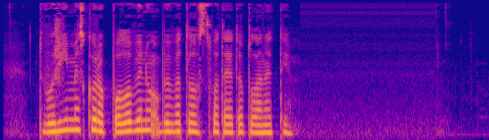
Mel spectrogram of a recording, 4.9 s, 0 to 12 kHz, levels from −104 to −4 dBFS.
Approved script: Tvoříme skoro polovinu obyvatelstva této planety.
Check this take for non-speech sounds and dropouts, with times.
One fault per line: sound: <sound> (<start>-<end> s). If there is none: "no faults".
no faults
